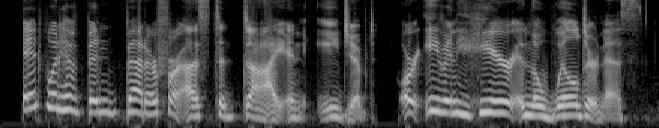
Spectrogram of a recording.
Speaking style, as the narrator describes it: the people wailed

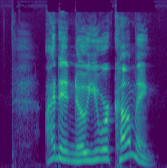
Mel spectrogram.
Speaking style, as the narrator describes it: the boy said

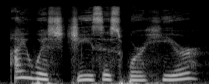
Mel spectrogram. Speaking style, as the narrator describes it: she said softly

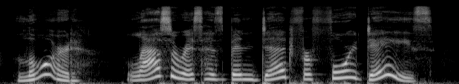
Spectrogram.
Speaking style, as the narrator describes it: Martha exclaimed

